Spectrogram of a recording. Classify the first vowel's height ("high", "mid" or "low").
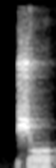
mid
